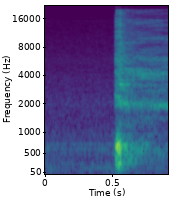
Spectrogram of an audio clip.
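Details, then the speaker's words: Adult woman who feels unwell after several days of travel: after a brief quiet moment, a single sudden, harsh, forceful cough that fades quickly. "โอ๊ยไปเที่ยวมาหลายวันนไม่สบายเลยค่ะทุกคนต้องขอโทษขออภัยเด้ออาจจะมีเสียงไอบ้างนะคะ"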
